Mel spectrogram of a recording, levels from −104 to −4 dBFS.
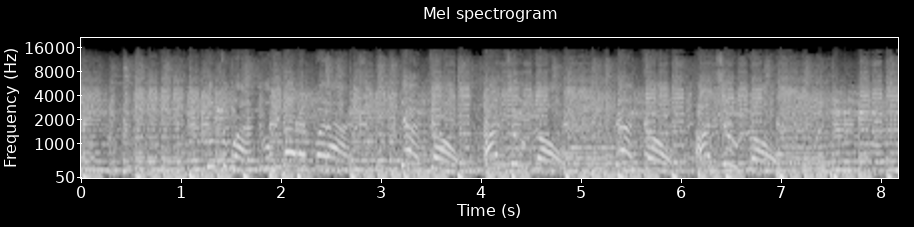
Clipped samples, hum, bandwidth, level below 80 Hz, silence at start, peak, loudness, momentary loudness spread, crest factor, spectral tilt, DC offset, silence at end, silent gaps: under 0.1%; none; 15.5 kHz; -30 dBFS; 0 s; -10 dBFS; -21 LUFS; 2 LU; 10 dB; -4 dB/octave; under 0.1%; 0 s; none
